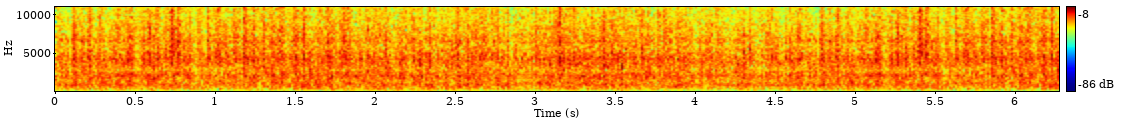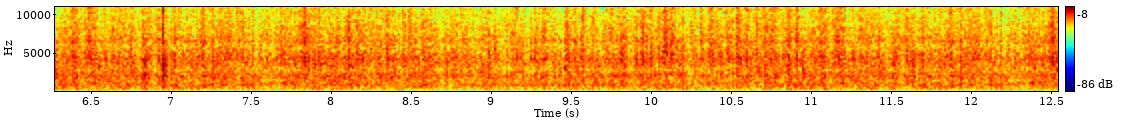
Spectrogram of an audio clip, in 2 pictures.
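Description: A train rumbles low and steadily along the tracks.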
